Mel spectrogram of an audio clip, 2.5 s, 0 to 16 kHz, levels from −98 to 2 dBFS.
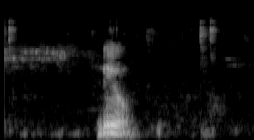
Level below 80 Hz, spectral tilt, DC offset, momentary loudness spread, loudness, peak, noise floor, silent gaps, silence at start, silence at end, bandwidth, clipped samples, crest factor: -82 dBFS; -6 dB/octave; under 0.1%; 25 LU; -30 LUFS; -14 dBFS; -65 dBFS; none; 1 s; 1.25 s; 9.2 kHz; under 0.1%; 22 dB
